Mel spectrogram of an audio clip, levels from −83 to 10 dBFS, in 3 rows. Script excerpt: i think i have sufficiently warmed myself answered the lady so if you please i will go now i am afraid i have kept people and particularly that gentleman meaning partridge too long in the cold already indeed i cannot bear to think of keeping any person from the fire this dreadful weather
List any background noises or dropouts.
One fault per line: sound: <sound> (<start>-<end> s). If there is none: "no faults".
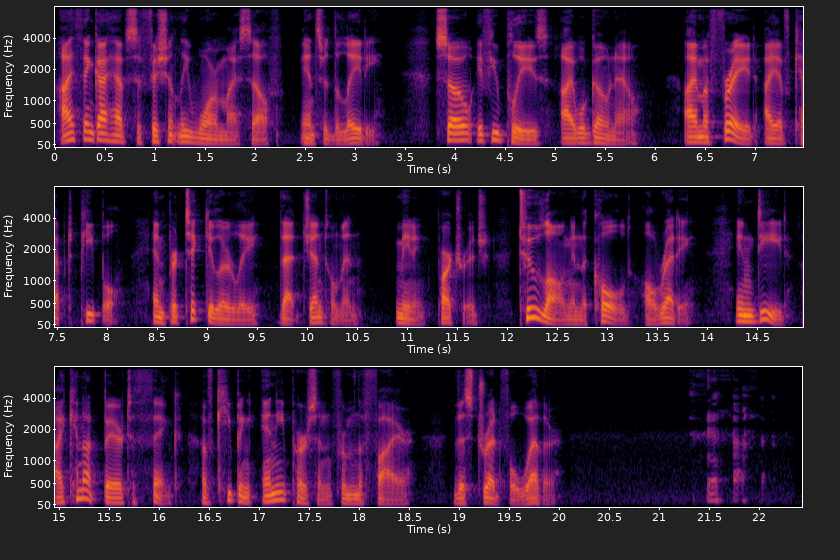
sound: laugh (21.3-22.2 s)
